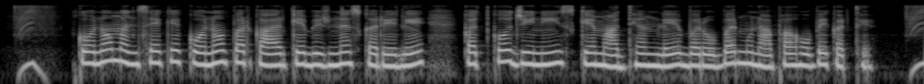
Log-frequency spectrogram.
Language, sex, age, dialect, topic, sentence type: Chhattisgarhi, female, 18-24, Central, banking, statement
